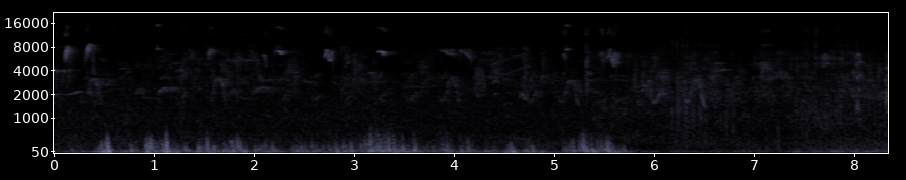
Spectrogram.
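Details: Aviary birds in Denmark during a walk through a large planted enclosure of finches, softbills, quails and turacos with eggs or chicks; scattered high twitters and chirps over repeated dull thumping steps that stop after about six seconds.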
